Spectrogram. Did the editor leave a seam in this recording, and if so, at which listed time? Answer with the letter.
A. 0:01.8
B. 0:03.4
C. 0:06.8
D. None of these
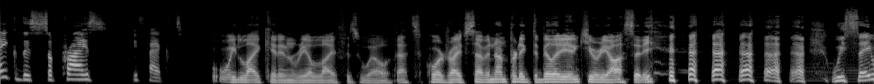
A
